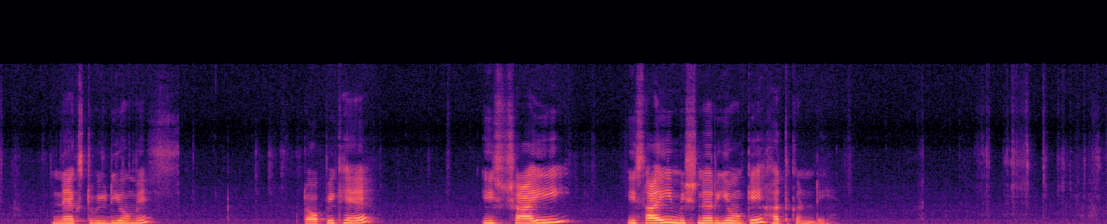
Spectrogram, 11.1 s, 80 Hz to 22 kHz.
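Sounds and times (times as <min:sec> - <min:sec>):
book pages rustling: 0:01.6 - 0:03.1, 0:08.4 - 0:11.0.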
